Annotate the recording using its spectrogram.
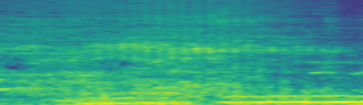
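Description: Motor vehicle engine and road noise heard from inside a moving vehicle in traffic, a steady hum with a low tone that steps up in pitch about halfway through.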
